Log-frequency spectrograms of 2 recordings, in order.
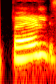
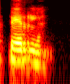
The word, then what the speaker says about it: Perl: Hay uno que se llama Perl y Perl se escribe como si fuera perla, pero sin la A. entonces es, Perl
